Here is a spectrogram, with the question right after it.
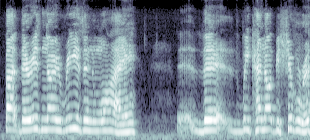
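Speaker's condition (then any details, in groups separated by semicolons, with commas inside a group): Cerebral palsy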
